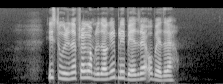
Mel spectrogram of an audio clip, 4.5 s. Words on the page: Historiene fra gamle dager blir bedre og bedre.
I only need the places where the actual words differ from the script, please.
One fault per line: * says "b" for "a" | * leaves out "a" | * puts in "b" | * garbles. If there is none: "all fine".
all fine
